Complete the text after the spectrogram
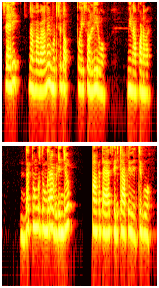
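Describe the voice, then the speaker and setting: A woman voicing a chatty middle-aged housemaid in a cartoon, talking in a shrill, grumbling way. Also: fast talker. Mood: fussing.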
